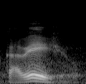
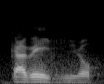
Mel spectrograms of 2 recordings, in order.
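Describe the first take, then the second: First: The double L is pronounced the Rioplatense way. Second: The double L is pronounced the Peninsular way. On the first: "yo digo" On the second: "yo no digo eh"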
